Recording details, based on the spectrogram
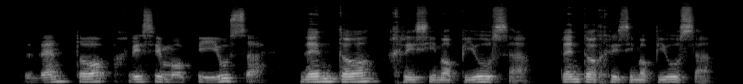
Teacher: When you add us, you shouldn't lose the E sound of χρησιμοποιώ. No, that's still there.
